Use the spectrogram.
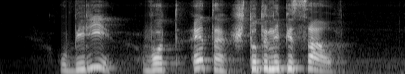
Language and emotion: Russian, angry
